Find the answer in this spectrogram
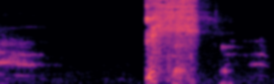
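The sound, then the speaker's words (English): A male cat lets out a single loud, harsh screech lasting about half a second, with faint murmuring sounds just before and after. “That's my cat whose butthole is constantly on fire, apparently.”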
